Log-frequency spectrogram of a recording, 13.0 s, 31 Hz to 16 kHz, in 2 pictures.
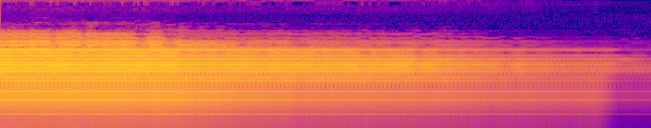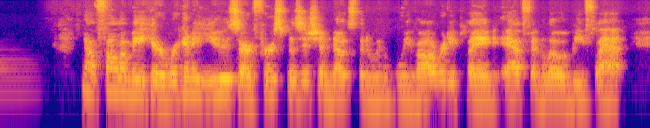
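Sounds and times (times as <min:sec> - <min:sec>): trombone long tone: 0:00.0 - 0:06.8.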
